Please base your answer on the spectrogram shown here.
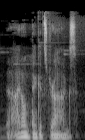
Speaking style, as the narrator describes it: I said again

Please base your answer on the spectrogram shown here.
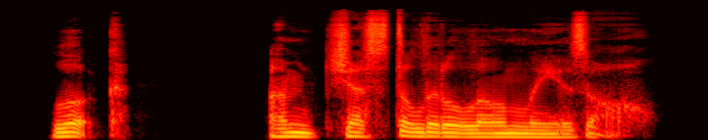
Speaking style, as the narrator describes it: Through gritted teeth, trying to mask his frustration, he said

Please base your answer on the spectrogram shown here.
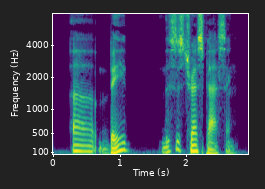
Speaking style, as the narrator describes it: Benjamin called hesitantly

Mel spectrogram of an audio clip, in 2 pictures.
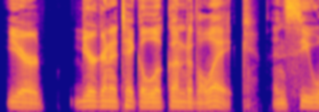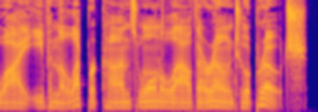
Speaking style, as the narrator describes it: Muna sighed

